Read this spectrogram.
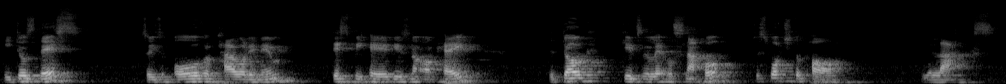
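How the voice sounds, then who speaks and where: A middle-aged man, a dog behaviour specialist, giving a live masterclass in a calm manner and short broken phrases. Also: mid-range voice. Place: live lecture venue. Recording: roomy echo.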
